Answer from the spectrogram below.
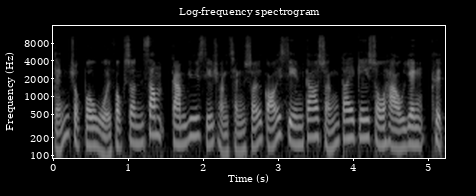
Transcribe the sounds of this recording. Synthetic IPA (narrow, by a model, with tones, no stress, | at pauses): kɪ˨˥ŋt͡sʊ˨k̚po˧wwuː˨˩jfʊ˨k̚sɵ˧nsɐ˥mkaː˨˧mjyː˥siː˨˥t͡ʃʰœː˨˩ŋt͡sʰɪ˨˩ŋsɵ˨˥ɥkɔː˨˥jsiː˧nkaː˥sœː˨˥ŋt̪ɐ˥jke˥jso˧wɦaː˨wjɪ˧ŋkʰyː˧t̪̚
